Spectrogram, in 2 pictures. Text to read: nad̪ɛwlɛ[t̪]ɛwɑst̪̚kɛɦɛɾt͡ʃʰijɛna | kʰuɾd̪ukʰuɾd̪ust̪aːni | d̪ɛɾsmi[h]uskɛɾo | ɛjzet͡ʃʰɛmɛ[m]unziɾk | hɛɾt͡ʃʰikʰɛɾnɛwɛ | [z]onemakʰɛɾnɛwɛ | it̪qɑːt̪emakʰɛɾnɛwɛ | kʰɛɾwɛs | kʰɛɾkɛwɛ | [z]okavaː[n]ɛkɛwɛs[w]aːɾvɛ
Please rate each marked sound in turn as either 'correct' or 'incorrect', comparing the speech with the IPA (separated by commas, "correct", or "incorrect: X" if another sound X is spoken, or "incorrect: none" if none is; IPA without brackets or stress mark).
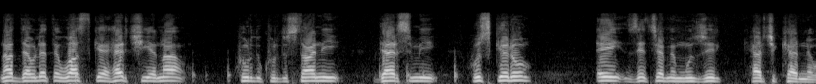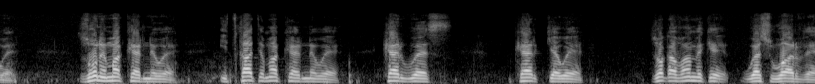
correct, correct, correct, correct, correct, incorrect: m, correct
